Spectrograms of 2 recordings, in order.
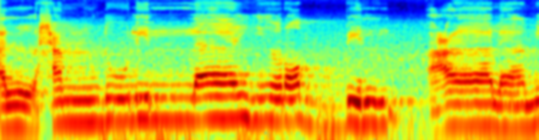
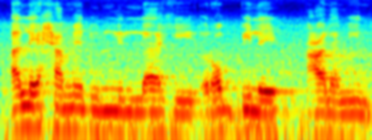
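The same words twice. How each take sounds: First: "আলহামদুলিল্লাহি রব্বিল" with the l and b stopped crisply, no added vowel; slow, higher melodic "রব্বিল আলামিন" without "বিলে"; correct stopped consonants. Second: "আলে হামেদুল্লিল্লাহি রব্বিলে" with extra vowels after the stopped consonants; wrong doubled pronunciation. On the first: Teacher modelling the right way after the mistake, "রব্বিল" stopped cleanly. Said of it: "কখনোই আমরা বিলে বলবো না". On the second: Teacher showing students a common mistake, "আলে" with an added e. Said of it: "অনেকেই পড়ে এইভাবে". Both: Shown as a demonstration.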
